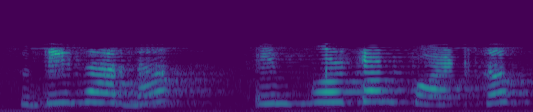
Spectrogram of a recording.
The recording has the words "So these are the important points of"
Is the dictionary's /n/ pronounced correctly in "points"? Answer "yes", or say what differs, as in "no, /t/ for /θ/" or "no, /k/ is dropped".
no, /n/ is dropped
